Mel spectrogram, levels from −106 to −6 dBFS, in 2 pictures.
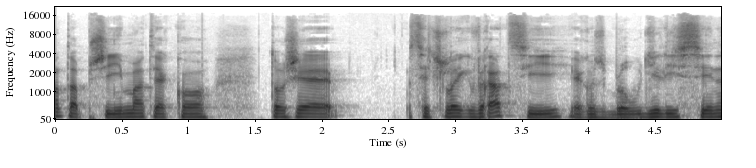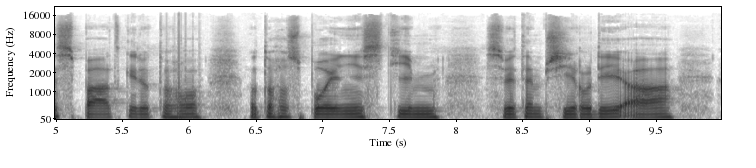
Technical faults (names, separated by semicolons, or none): processor overload crackle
